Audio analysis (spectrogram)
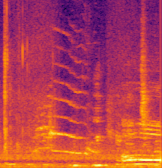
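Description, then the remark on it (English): Several thin, high-pitched kitten meows rise and fall in quick succession, overlapping one another at moderate volume, with faint murmuring in the background. “Oh, these are talkers, boy. Yeah. These are big talker kittens.”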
